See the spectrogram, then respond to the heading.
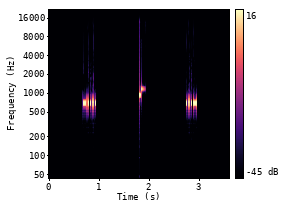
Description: Morse code, heard as a keyed tone, about 50 wpm, 700 Hz. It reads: 6 V
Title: Single Character (Letter:Number:Punctuation:Prosign) 50wpm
